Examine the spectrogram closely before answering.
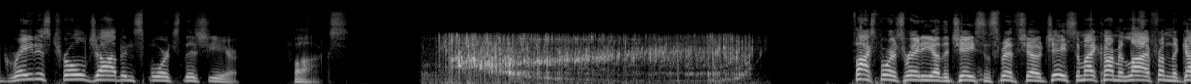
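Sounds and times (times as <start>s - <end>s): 
speech: 0.0s - 3.5s, 8.5s - 11.9s
cola pouring: 4.2s - 7.7s.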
